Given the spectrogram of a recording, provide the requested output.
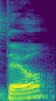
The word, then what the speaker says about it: Teo: I am Theo, or you can call it like the proper pronunciation is Theo, like Theo Ice, Theo which Ice, is quite yes.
